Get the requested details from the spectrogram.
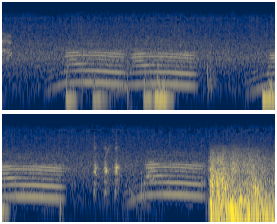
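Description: Cows moo close by.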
